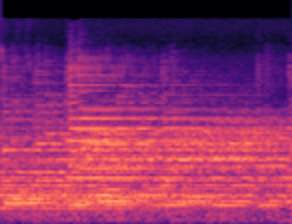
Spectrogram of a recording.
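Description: Instrumental backing music between sung lines: sustained chord notes, with a new chord coming in about half a second in.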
